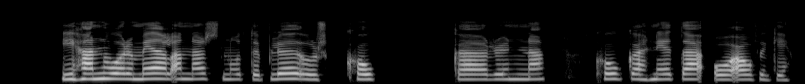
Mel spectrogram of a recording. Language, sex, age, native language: Icelandic, female, 18-19, Icelandic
